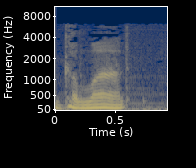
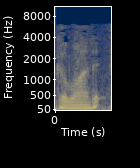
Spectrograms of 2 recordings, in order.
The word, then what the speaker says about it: gallant: Yeah, first of all, gallant could be a noun. They're both taken from French, and gallant is closer to the French pronunciation.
